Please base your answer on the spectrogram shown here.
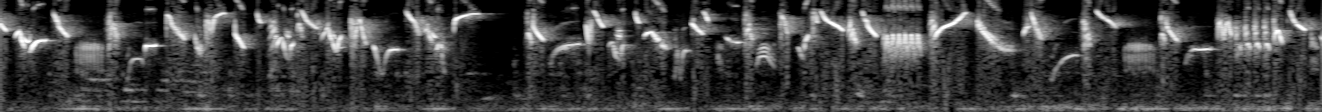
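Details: Long, nearly unbroken Blackthroat song of fast, varied whistled phrases, sharp descending sweeps, rattling trills and high chips, with one brief dip before the torrent continues, recorded as training song for contest birds.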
